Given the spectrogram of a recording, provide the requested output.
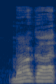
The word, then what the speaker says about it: Margot: with e you know the E is silent so I guess here the t is silent but uh anyway regardless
